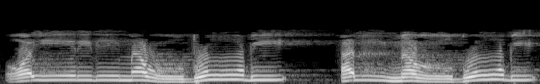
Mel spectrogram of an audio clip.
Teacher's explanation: أنعمت والمغضوب، احرص على عدم قلقلة الغين في كلمة المغضوب، غير المغضوب المغضوب، لا تقل غير المغضوب، لا غير المغضوب، شوف مغ، ولا تنسى أن الغين حرف رخو يعني زمنه طويل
